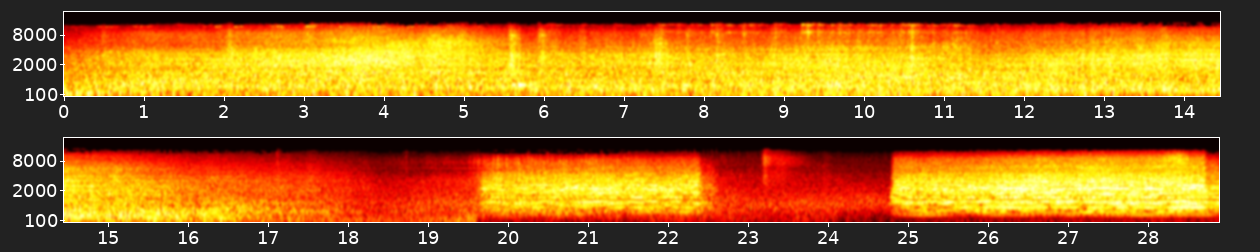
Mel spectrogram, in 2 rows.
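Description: Passenger train cars rolling past with a steady clatter of wheels on rail, fading away over the first half. Then an Alco C420 diesel locomotive's horn sounds two long blasts of a chord of several tones, the second longer and louder.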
